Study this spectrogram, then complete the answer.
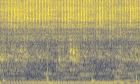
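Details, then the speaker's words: Bicycle wheel after new greased bearings, spinning before truing: a sharp tick or creak about every two-thirds of a second, once per wheel turn, over music. Owner suspects slack, low-tension spokes and a slight rightward untrue hit; cause not confirmed. "it has a slight hit to the right, so we're going to do that now as well, and then see if that did anything to the creaking noise."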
